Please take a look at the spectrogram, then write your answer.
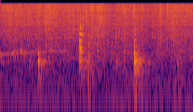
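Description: A spoon mixes fish laab ingredients together in a bowl with three quick clinking scrapes over soft background noise. The sound is close and fairly quiet, with no talk.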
